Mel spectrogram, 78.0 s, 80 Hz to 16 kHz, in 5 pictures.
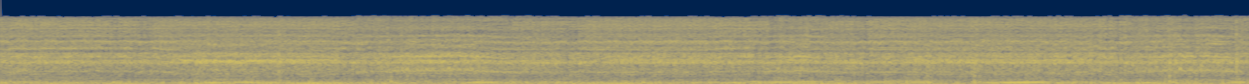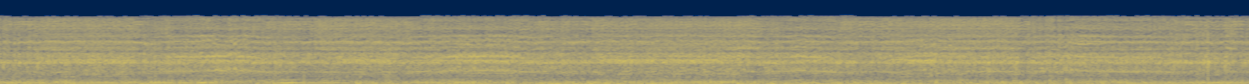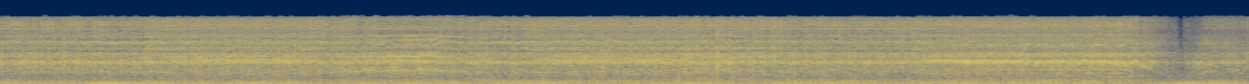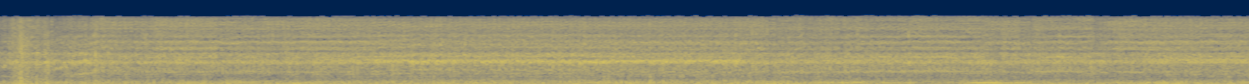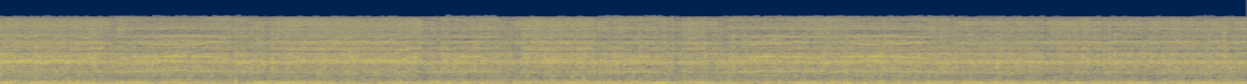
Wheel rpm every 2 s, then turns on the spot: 170, 160, 160, 160, 160, 160, 160, 160, 160, 160, 160, 160, 160, 160, 160, 160, 160, 160, 160, 160, 170, 160, 100, 110, 160, 160, 160, 160, 160, 160, 160, 160, 160, 160, 160, 160, 160, 160, 170.
none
